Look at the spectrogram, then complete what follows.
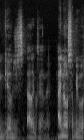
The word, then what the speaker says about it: Gilgeous: healthy, they can definitely How do you pronounce Sheay Gil Alexander? Well, Shay, Gilgous Alexander. I know some people say shy. It's It's definitely Sheay. The confusing part is probably the Gilg. So, it's Gilgous.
